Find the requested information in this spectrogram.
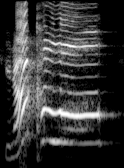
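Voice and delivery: high, loud, slow jeer; teasing shout. Retold or imitated. Fan taunting Moxie, loud high teasing jeer. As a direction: shout the put-down at him. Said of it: "I'm like".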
